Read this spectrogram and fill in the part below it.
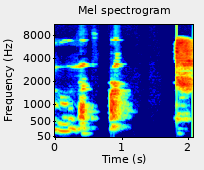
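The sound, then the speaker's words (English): A person mimics a puppy barking with their voice: a couple of short, high yaps followed by a breathy, hissy burst, alone with brief gaps between. “Okay, I'll pick the puppy back up. He licks your face again.”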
